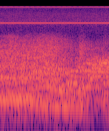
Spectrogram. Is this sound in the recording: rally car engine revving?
yes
